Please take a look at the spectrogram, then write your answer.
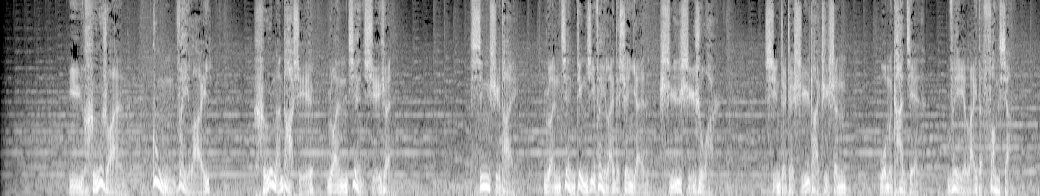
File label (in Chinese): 男 学校专题片 大气磁性; 高端品质; 大气浑厚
